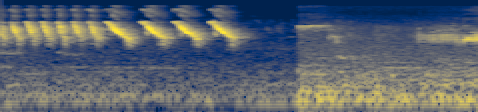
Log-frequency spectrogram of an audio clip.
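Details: Canary (Serinus canaria), song.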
